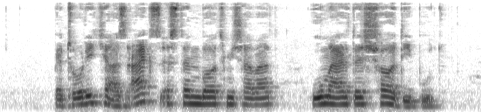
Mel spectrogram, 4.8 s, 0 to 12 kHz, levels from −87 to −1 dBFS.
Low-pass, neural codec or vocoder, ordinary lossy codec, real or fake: 10.8 kHz; none; AAC, 64 kbps; real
